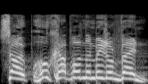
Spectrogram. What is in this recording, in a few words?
voiceovers, US; localized english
